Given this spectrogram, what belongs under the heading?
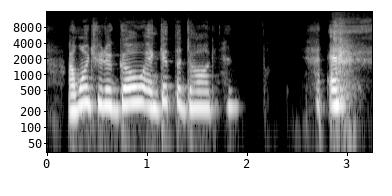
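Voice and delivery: acted high scream. Recounting a scam call, speaker acts out the scammer: retelling a scream. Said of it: "he was screaming".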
